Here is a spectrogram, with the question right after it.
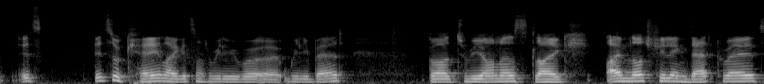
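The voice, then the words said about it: Voice sounds sick. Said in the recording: “sorry for my voice. I'm a little bit sick at the moment.”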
